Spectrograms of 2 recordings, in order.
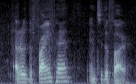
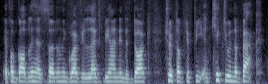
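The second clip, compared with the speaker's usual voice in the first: higher, louder dwarf in indignant protest; heated, pitched-up character retort; defensive dwarf; 6 semitones higher, 5 dB louder than usual. A narrator's reading. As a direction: argue your case as the accused dwarf.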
